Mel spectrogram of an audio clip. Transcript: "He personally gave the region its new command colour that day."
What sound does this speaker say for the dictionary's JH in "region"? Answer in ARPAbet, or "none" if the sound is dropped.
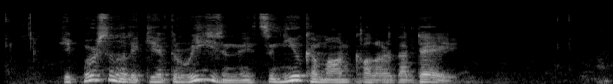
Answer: Z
